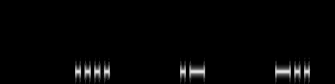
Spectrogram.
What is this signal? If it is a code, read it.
Morse code, heard as a keyed tone, about 25 wpm, spaced as for 10 wpm, 600 Hz. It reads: HAD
